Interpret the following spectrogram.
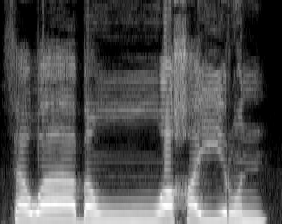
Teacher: واو حروف الادغام بغنہ میں سے ہے تو ہم یہ حکم کو غنہ اور تشدید کے ساتھ ادا کریں گے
